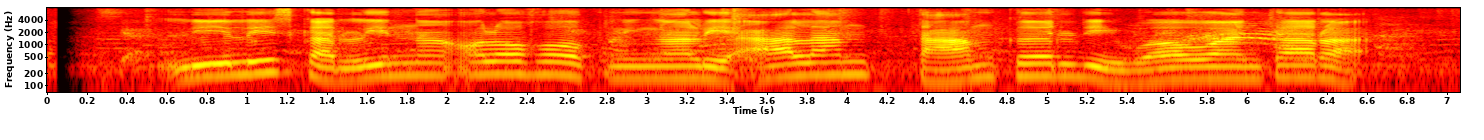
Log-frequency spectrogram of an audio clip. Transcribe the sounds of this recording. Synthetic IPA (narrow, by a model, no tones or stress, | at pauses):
liliskarlinaʔɔ̰lɔɦɔk̚niŋalia̰lamt̪amkɨrdiwawaɲt͡ʃaɾa̰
